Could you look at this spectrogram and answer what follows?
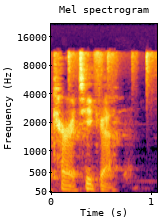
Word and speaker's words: Karateka: A lot of people say karate or keratika. In Japanese, uh there's no stress on any syllable, so it would be karate, something like that.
